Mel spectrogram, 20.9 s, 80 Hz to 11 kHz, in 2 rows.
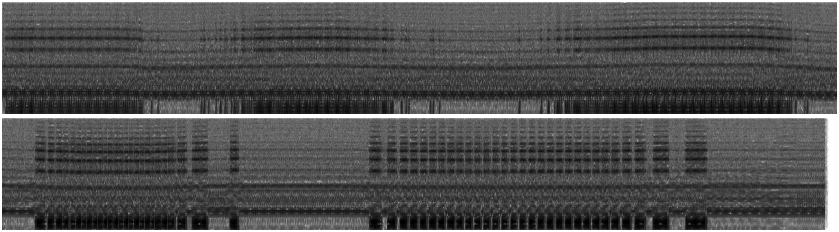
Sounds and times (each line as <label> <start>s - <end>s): pulsating noise 0.0s - 13.9s
swept the frequency of the main monotron oscillator 0.0s - 20.8s
pulsating noise 14.6s - 19.3s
